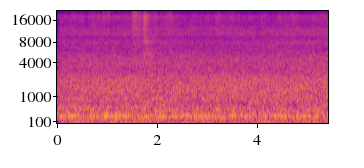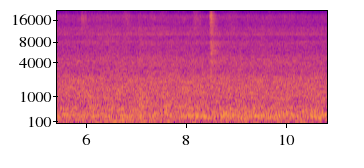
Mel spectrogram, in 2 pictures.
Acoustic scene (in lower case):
subway station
